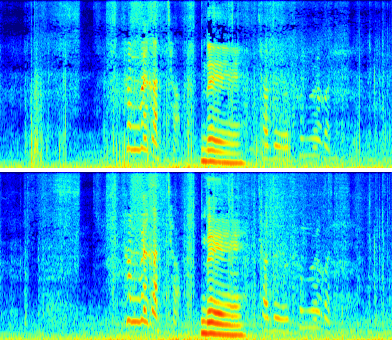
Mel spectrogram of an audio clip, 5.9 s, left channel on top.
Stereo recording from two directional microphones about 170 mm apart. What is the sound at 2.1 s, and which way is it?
Speech, 25° right (ahead or behind).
